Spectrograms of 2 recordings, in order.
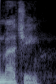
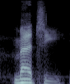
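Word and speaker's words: Metchie: Did you see that block by your boy, was it Mincy? How do you say his name? The wide out for Bama. – John Mechie. – Mechie.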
